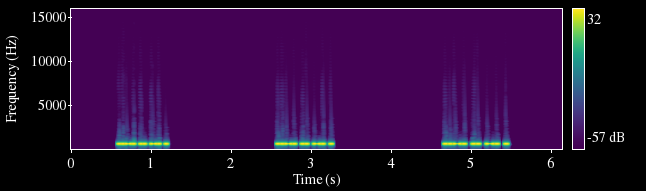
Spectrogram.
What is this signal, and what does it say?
Morse code, heard as a keyed tone, about 46 wpm, 700 Hz. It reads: FINE FINE FINE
